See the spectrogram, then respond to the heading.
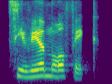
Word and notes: theriomorphic: Indian

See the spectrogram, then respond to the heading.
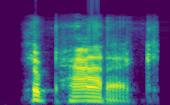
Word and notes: hepatic: American English

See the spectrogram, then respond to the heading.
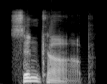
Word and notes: syncarp: British English

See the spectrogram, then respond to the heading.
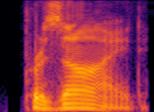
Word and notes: preside: American English

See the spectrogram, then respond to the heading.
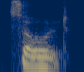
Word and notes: sold: Indian

